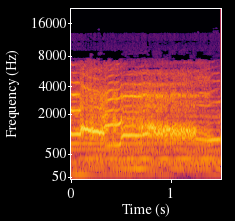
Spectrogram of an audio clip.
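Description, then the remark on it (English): A woman's loud, sustained scream of anguish, high and wavering, filling the whole moment with no other sounds or speech around it. “The scream of devastation.”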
